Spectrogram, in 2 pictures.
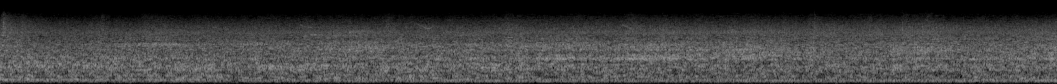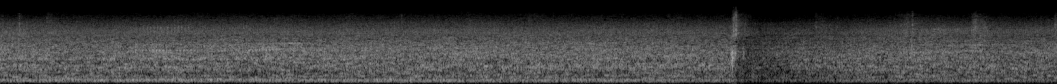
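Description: Steady outdoor background noise, an even hiss, with a single sharp click near the end, after which the noise briefly drops.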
